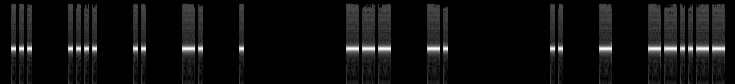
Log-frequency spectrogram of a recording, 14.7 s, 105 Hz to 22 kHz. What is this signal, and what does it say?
Morse code, heard as a keyed tone, about 15 wpm, spaced as for 8 wpm, 1000 Hz. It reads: SHINE ON IT,
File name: qotdfiles / 8wpm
